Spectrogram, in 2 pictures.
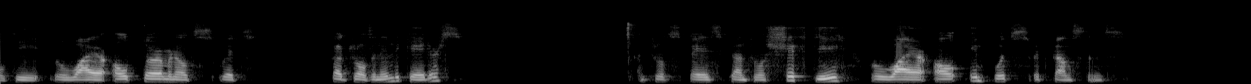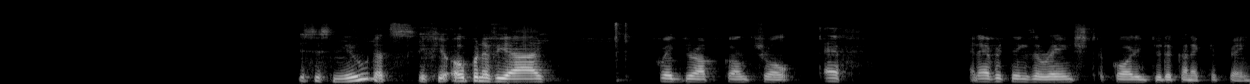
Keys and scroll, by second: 4.2 ctrl+z, 6.1 ctrl+space, 8.1 ctrl+shift+d, 11.8 ctrl+z, 18.8 ctrl+space, 20.8 ctrl+f.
